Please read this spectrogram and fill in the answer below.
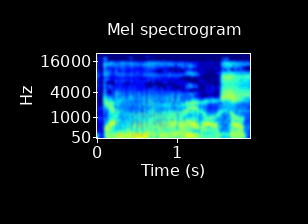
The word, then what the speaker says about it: Guerreros: And I'm Alexis Guerreros. – Okay. – Roll your R's. Have some respect for the 37 R's in my last name, my G.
